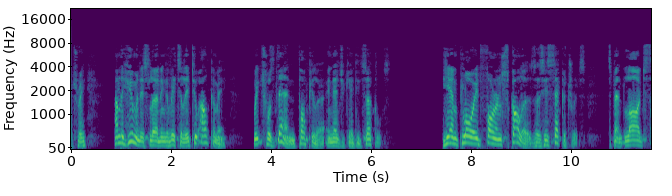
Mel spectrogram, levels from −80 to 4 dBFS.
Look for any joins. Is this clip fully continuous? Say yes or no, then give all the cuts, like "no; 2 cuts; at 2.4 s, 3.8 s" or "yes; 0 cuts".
yes; 0 cuts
